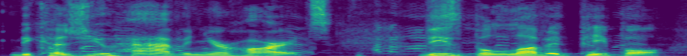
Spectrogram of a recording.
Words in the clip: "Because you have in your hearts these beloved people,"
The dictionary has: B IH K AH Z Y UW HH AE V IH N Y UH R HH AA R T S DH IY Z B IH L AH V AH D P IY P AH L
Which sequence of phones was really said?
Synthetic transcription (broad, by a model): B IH K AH Z Y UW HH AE V IH N Y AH R HH AA R T S DH IY Z B IH L AH V AH D P IY P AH L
